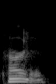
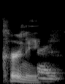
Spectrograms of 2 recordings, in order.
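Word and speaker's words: Kearny: you said it is the the old correct pronunciation. I think Fort Carney in Nebraska in the Nebraskans call it Fort Carney.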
